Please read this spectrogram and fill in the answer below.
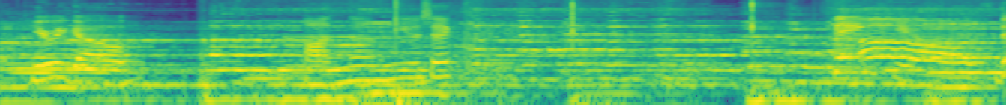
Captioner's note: snaps to music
